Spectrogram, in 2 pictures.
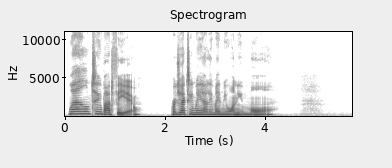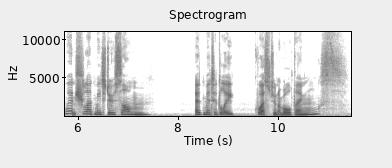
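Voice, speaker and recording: A woman's voice: on the high side, animated, takes it slowly, creaky, pauses often, darkish tone, dry recording, clean studio sound, heavily acted. A woman acting a possessive, manipulative rich young girlfriend in an intimate audio roleplay, talking down in a coaxing, teasing way with veiled threats. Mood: exasperated, possessive.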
